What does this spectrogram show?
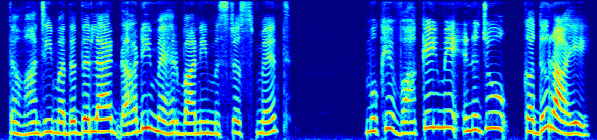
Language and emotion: Sindhi, happy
